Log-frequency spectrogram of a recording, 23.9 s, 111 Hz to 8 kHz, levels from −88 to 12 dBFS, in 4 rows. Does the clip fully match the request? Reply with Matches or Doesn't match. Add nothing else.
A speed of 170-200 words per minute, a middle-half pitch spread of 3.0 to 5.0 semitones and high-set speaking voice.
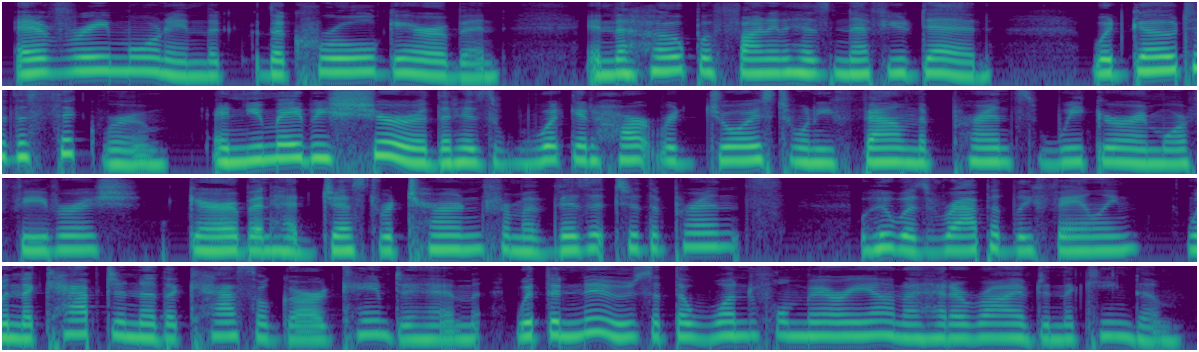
Doesn't match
